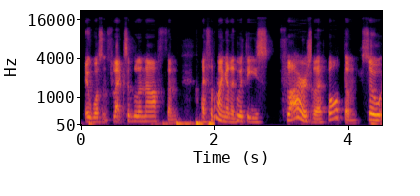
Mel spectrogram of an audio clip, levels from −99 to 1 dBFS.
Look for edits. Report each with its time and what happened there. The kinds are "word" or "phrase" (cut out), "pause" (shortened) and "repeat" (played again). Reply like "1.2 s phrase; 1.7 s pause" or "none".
2.0 s word; 2.3 s word; 3.5 s word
